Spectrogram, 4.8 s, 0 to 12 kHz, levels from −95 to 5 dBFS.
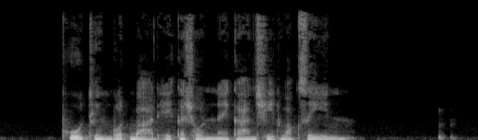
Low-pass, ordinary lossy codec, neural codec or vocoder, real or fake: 10.8 kHz; MP3, 64 kbps; none; real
